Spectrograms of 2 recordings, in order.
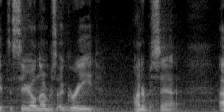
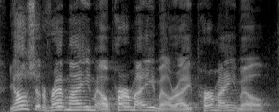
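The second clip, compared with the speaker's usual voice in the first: much higher and louder, mocking and passive-aggressive; snippy mock reply; 10 semitones higher, 4 dB louder than usual. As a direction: sneer it like a petty email reply. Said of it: "jump in that river and be like".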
